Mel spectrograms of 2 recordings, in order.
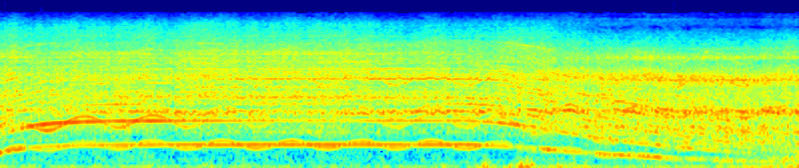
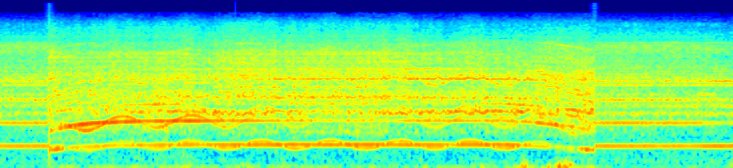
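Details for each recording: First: Battery-operated mini vacuum, about two years old, whose motor screams with a wavering, warbling whine and harsh hiss, then winds down. The motor is running dry before being lubricated. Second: Battery-operated handheld mini vacuum after lubricating its motor: spins up to a clean, steady high whine with no grinding or rattle, sounding like new. Normal motor run after repair.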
